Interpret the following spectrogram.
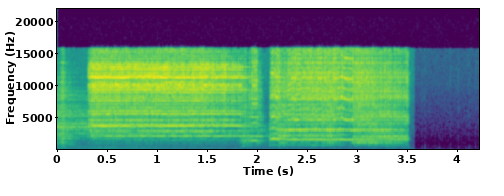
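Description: A rooster crowing: one long crow in two parts, with a brief break about two seconds in, cut off sharply near the end.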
